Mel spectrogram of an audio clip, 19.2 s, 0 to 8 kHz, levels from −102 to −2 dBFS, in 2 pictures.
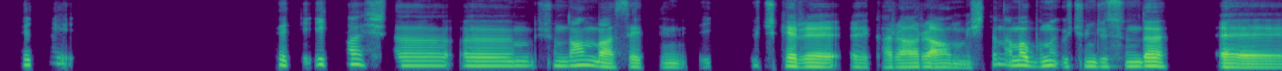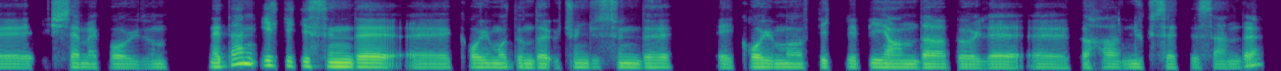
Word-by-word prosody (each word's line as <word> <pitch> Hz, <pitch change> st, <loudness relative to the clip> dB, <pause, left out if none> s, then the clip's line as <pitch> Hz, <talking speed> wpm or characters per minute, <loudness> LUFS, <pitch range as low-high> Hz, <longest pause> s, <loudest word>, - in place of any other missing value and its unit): Peki 205 Hz, +3 st, -8 dB, 1.5 s
Peki, -, -, -4 dB
ilk 190 Hz, 0 st, -4 dB
başta, 180 Hz, -5 st, -1 dB, 0.5 s
ımm, 150 Hz, 0 st, +2 dB
şundan 155 Hz, +2 st, +1 dB
bahsettin, 115 Hz, -2 st, 0 dB
ilk 115 Hz, -, -18 dB, 0.3 s
3 155 Hz, -, -6 dB
kere, 125 Hz, -3 st, +6 dB
eee, 115 Hz, -2 st, -3 dB
kararı 115 Hz, +1 st, +3 dB
almıştın 110 Hz, -, -1 dB
ama 160 Hz, -5 st, +5 dB
bunu 155 Hz, +3 st, +1 dB
3’üncüsünde, 135 Hz, +2 st, +3 dB, 0.4 s
eee, 105 Hz, -3 st, +4 dB
işleme 110 Hz, -3 st, -2 dB
koydun. 100 Hz, 0 st, -6 dB, 0.3 s
Neden 195 Hz, -, +4 dB
ilk 160 Hz, -1 st, 0 dB
2’sinde, 125 Hz, -4 st, +3 dB
eee, 105 Hz, 0 st, -5 dB
koymadın 115 Hz, -1 st, -1 dB
da 105 Hz, -1 st, +1 dB
3’üncüsünde, 110 Hz, +1 st, -4 dB, 0.3 s
eee, 100 Hz, -2 st, -4 dB
koyma 110 Hz, -1 st, 0 dB
fikri 110 Hz, 0 st, -5 dB
bir 115 Hz, -1 st, 0 dB
anda 105 Hz, -1 st, 0 dB
böyle, 100 Hz, -1 st, -2 dB
eee, 100 Hz, -2 st, -5 dB
daha 105 Hz, -2 st, -5 dB
nüksetti 100 Hz, -1 st, -7 dB
sende? 100 Hz, -, -4 dB
115 Hz, 110 wpm, -29 LUFS, 105-135 Hz, 1.5 s, kere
